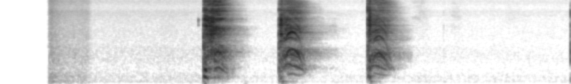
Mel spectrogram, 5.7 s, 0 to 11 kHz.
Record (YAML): three_cough_length: 5.7 s
three_cough_amplitude: 26027
three_cough_signal_mean_std_ratio: 0.27
survey_phase: beta (2021-08-13 to 2022-03-07)
age: 18-44
gender: Female
wearing_mask: 'No'
symptom_none: true
smoker_status: Never smoked
respiratory_condition_asthma: false
respiratory_condition_other: false
recruitment_source: REACT
submission_delay: 3 days
covid_test_result: Negative
covid_test_method: RT-qPCR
